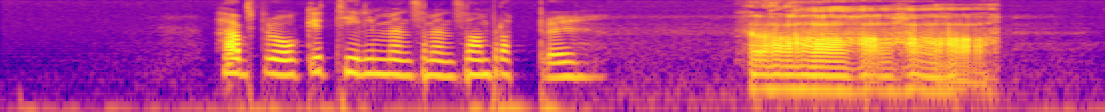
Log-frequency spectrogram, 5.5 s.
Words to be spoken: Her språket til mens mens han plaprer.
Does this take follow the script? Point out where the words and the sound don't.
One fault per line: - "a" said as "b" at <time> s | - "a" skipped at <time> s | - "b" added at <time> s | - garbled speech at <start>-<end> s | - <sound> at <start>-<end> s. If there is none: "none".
- laugh at 3.7-5.0 s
